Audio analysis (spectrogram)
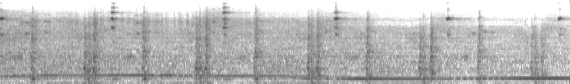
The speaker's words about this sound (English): Air! You hear me pumping the air out of the room. Yes, that's clever, isn't it? You breathe, and soon there'll be nothing there to breathe.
